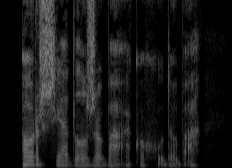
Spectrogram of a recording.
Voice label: Slovak; "Horšia dlžoba ako chudoba."; Text To Voice; DeepVoice AI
